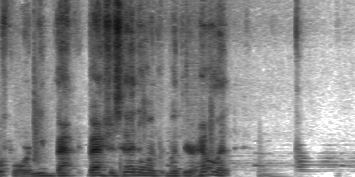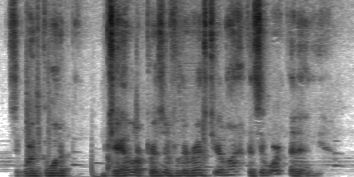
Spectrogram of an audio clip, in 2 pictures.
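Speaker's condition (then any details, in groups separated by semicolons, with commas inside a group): No condition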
